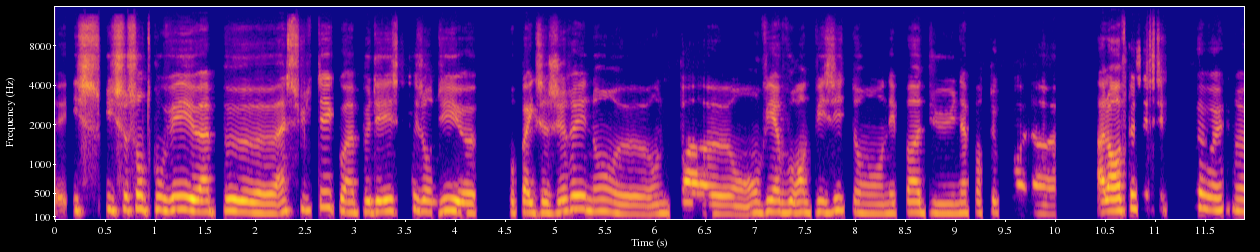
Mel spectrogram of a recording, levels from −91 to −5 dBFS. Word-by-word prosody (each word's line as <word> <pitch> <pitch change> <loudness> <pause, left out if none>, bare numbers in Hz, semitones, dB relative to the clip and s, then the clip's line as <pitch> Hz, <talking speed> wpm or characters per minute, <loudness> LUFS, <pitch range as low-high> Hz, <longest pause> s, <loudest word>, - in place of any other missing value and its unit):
Heu, 425 -2 -7
ils 205 - -2
s - - +5
ils 215 -3 +2
se 225 - +4
sont 235 +2 +3
trouvés 215 -1 +4
un 185 0 +2
peu 180 -5 +4
insultés, 210 - -2
quoi, 200 -4 -2
un 175 - -2
peu 185 0 -2
délestés, 190 +2 +2
ils 200 - -2
ont 180 - -3
dit: 200 0 +4 0.5
«Faut 175 - -4
pas 180 -2 +2
exagérer 185 +7 +1
non, 195 -3 -3
heu, 150 -1 -4
on 155 - -7
n'est 165 - -5
pas, 175 - +3 0.2
heu, 150 -1 -1
on 140 +2 -5
on 175 - -2
vient 185 +1 0
vous 180 +1 -1
rendre 175 -1 -1
visite, 185 +4 -3
on 160 -2 -6
n'est 165 0 -5
pas 180 -1 0
du 160 -1 -6
n'importe 170 +1 -6 0.2
quoi, 220 0 -6 0.5
là». - - -63
Alors 200 +3 +6
en - - +7
fait 235 +3 +1
c'est 215 -3 -9 0.3
c'est 250 - +2
ouais 215 -2 0
ouais, 200 - -4
185 Hz, 230 wpm, -23 LUFS, 170-210 Hz, 0.5 s, en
